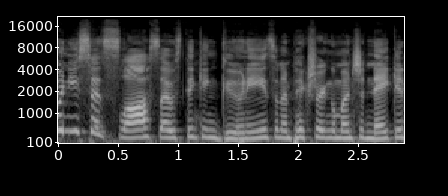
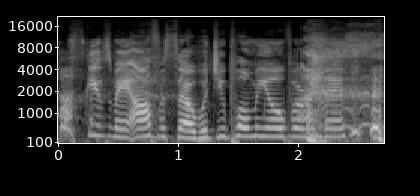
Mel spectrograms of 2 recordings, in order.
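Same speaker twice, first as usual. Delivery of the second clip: heavy, laid-on put-on Brooklyn accent. Acting out a FaceTime call to 911 before a date, thick Brooklyn accent. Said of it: "thick Brooklyn accent".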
